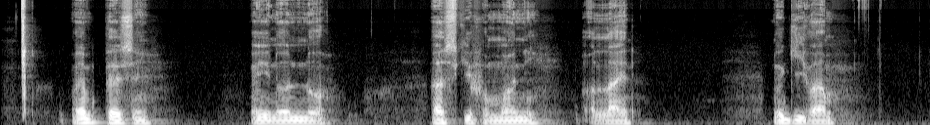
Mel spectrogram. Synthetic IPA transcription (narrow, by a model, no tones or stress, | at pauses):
wɛnpɛsɪn | oɲenono | askjufɔmɔni | ɔ̰̃nlaɪn | noɡivam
